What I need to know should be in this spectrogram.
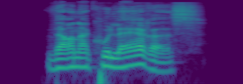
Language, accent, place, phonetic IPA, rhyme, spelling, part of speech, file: German, Germany, Berlin, [vɛʁnakuˈlɛːʁəs], -ɛːʁəs, vernakuläres, adjective, De-vernakuläres.ogg
- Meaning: strong/mixed nominative/accusative neuter singular of vernakulär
